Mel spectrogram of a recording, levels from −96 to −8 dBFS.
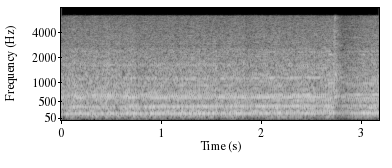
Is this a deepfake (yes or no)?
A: no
